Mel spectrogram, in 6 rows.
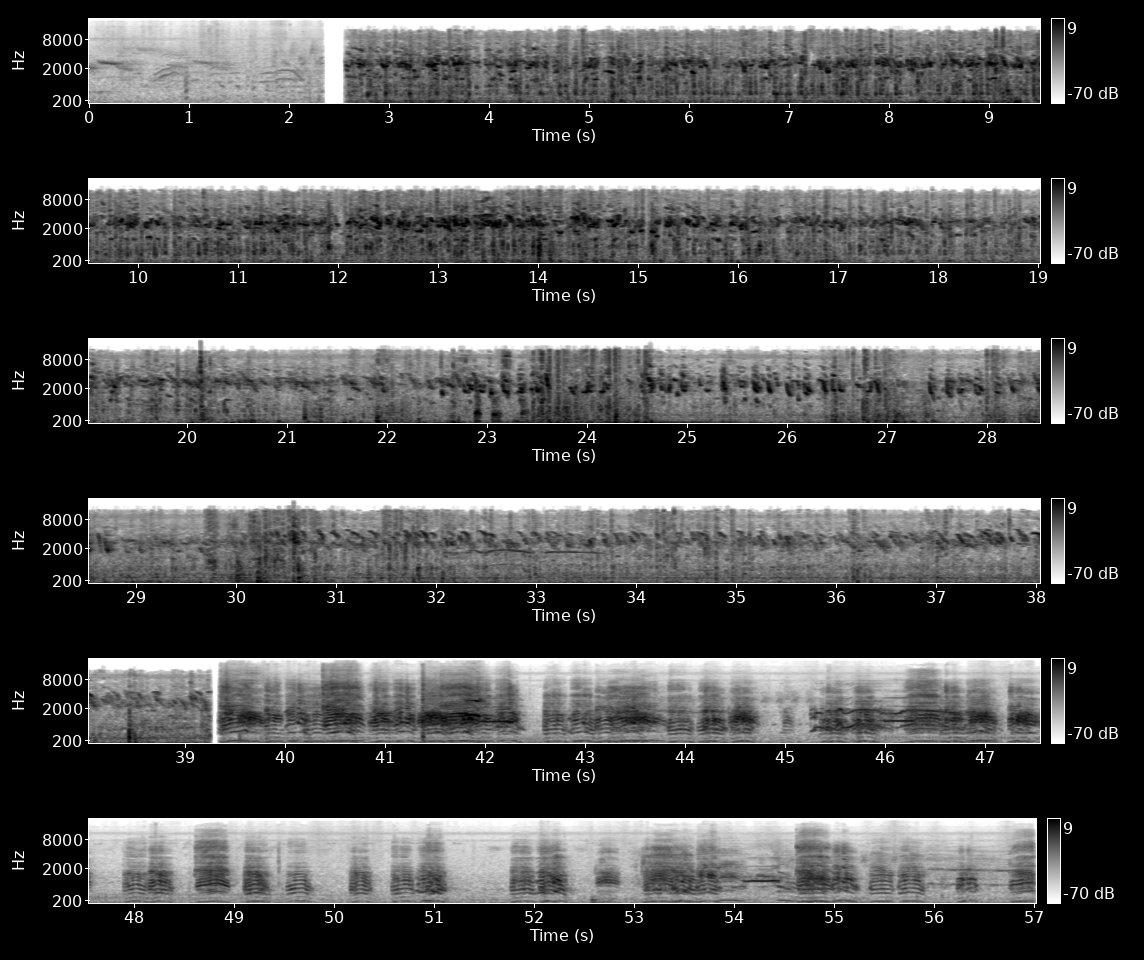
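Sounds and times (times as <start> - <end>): poultry chirping and clucking: 0.0 - 57.0.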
